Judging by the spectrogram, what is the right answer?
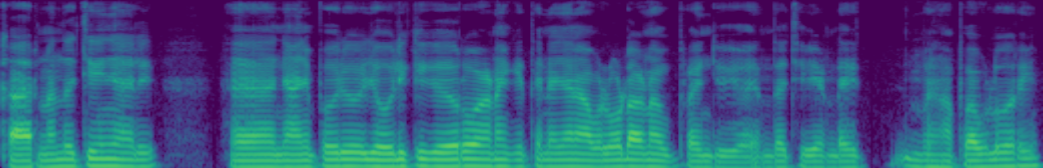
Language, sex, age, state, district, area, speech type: Malayalam, male, 18-30, Kerala, Kozhikode, rural, spontaneous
